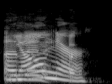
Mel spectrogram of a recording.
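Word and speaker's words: Mjölnir: Mjolnir. – Mjolnir.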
